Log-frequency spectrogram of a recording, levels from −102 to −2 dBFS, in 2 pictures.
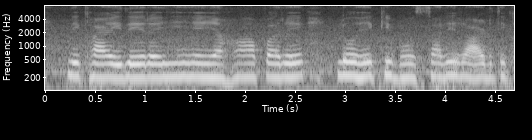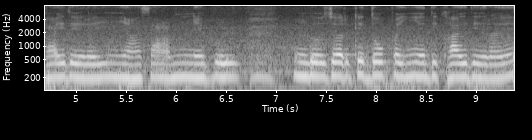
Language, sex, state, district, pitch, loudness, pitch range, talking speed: Hindi, female, Uttar Pradesh, Budaun, 210 Hz, -20 LUFS, 205-215 Hz, 175 wpm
